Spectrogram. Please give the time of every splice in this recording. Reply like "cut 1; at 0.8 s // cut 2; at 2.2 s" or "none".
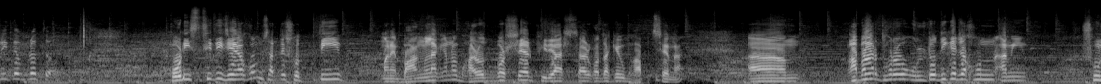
none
